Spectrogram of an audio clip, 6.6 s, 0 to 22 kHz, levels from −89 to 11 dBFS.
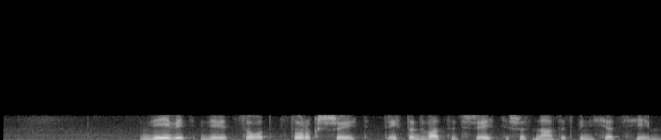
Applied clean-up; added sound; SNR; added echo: none; none; none; none.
